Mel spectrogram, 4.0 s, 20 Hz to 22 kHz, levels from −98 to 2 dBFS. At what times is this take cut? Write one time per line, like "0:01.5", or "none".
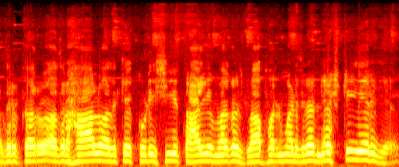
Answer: none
